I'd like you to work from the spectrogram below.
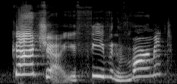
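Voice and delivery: high, loud furious yell; angry shout. A narrator's reading. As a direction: catch the thief in the act. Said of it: "shouted a voice".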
